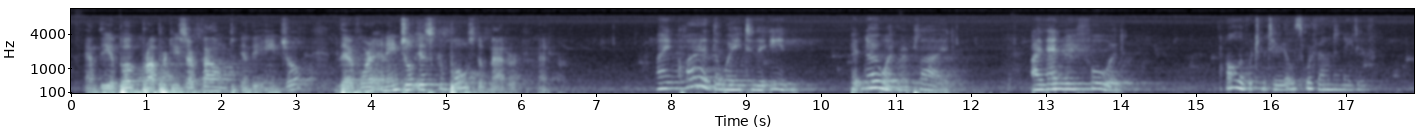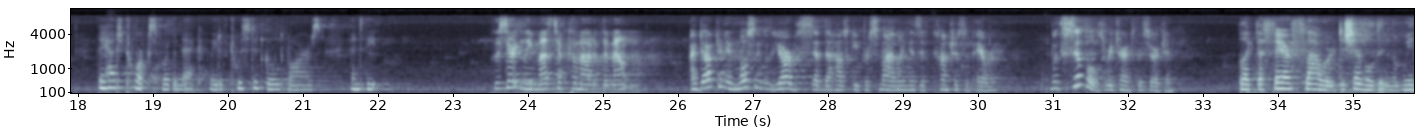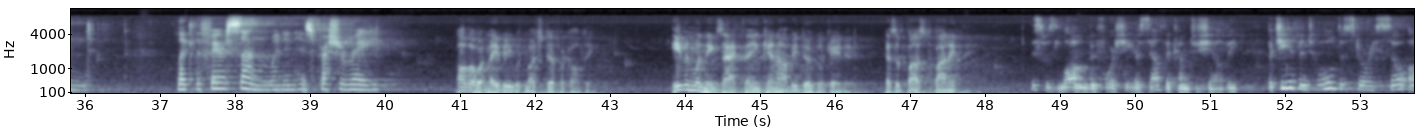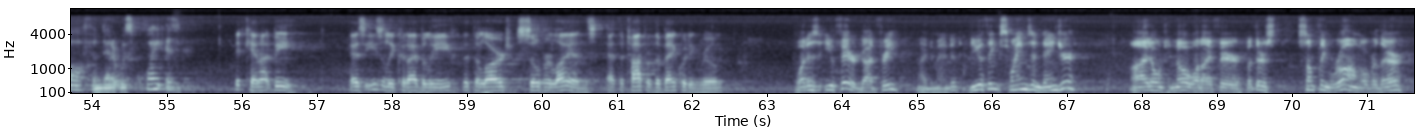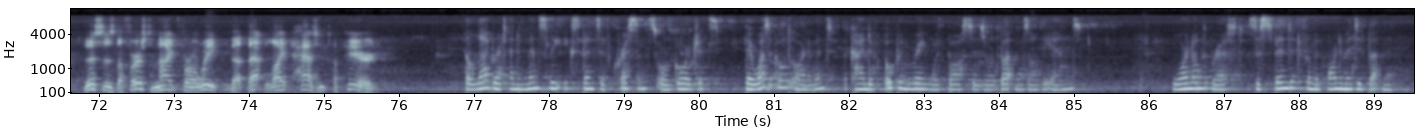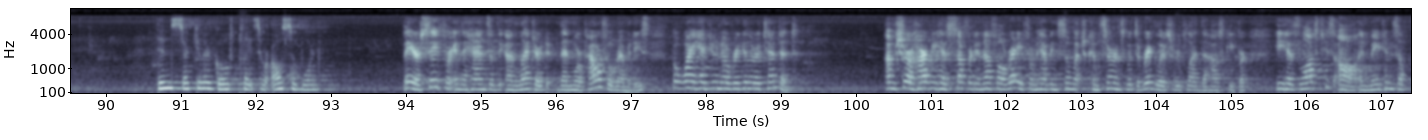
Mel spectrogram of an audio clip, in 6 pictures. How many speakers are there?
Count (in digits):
10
